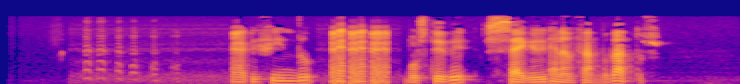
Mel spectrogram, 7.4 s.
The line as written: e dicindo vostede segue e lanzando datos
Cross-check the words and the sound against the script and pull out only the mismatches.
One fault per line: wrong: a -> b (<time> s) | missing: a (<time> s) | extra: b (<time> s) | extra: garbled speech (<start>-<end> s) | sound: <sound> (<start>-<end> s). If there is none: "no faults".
sound: laugh (0.8-1.8 s)
sound: laugh (3.3-3.9 s)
